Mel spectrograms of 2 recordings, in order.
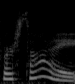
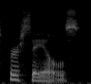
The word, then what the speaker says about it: Versailles: and I said something I was like oh Versa and my mom I think was like no that's for sale I was like not for sale no it's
